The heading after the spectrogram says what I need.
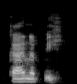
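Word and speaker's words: canapé: Yung accent canape. At least medyo naano siya. Na-improve naman. Hindi siya kan-nate canape pala siya.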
